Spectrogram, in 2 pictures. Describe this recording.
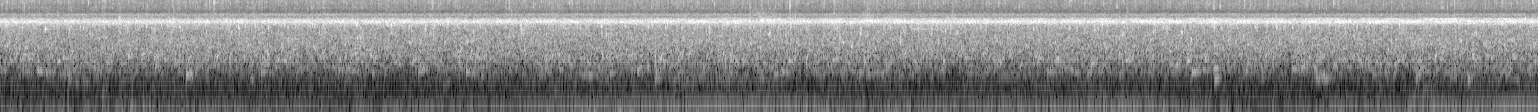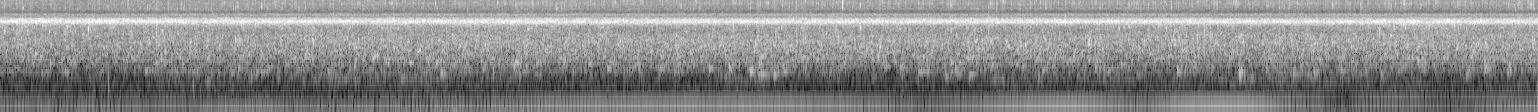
Streams and birdsong, The sound of water streams, Cicadas cry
